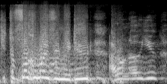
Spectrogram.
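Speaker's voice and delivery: high, loud paranoid panicked yell. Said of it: "I was fucking paranoid as fuck".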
